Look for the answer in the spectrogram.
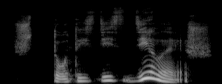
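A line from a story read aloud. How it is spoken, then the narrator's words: Stern question. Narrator (Russian): строго спросила Хейлин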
